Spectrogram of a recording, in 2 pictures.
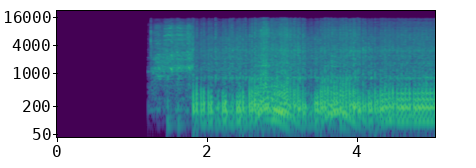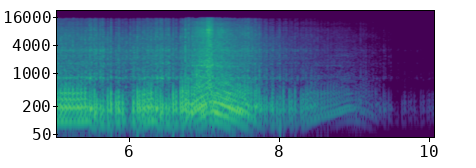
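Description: A vehicle engine revving hard, its pitch sweeping up and down several times, starting about a second in and fading out near the end.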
